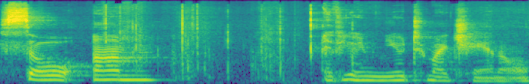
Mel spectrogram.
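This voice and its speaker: Using vocal fry, a woman speaks at a fairly slow pace with fairly even intonation. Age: 60s. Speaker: vlogger sharing weight-loss surgery journey. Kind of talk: personal vlog monologue. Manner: hesitant, many fillers.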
